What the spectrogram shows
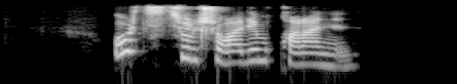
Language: Kabyle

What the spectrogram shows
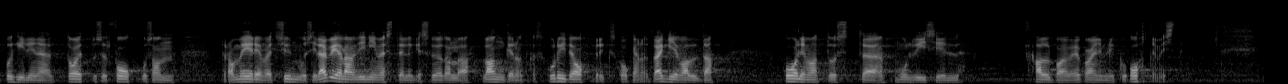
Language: Estonian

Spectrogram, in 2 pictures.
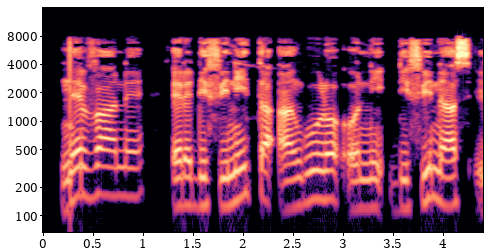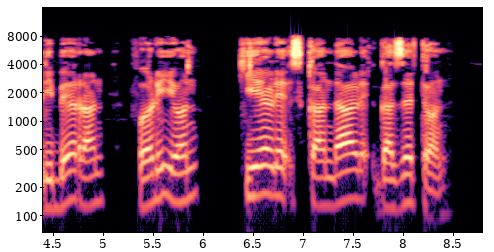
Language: Esperanto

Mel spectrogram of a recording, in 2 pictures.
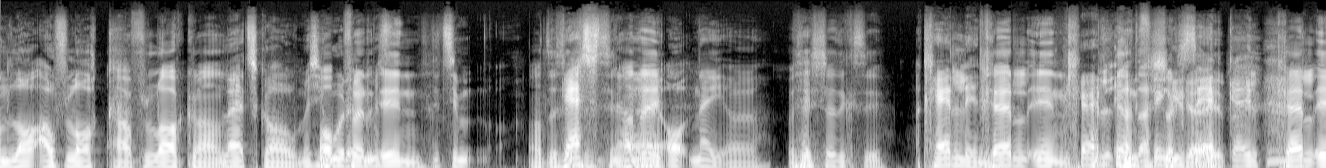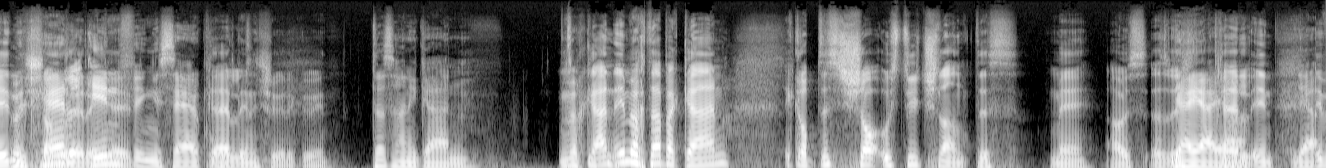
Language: German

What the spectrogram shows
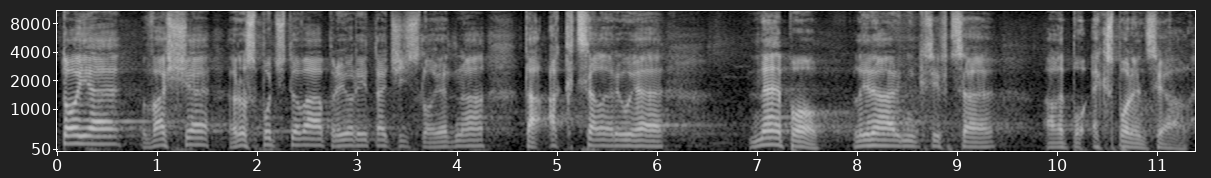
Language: Czech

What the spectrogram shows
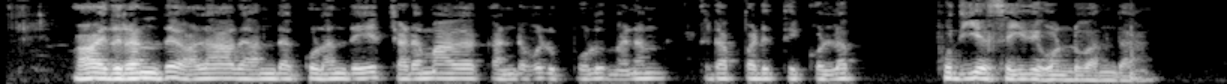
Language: Tamil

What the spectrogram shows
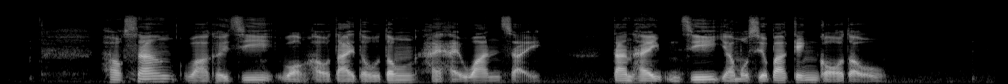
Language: Cantonese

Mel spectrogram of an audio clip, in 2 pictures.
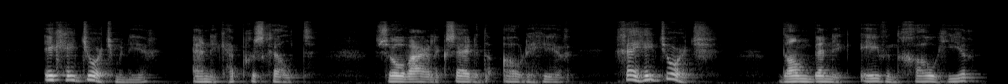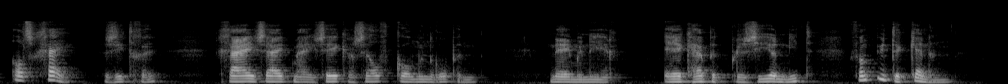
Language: Dutch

